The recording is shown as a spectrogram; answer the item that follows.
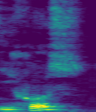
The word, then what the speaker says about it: hijos: Tienes hijos? Tienes hijos. And this is asking if you have children. Remember, H is silent here.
